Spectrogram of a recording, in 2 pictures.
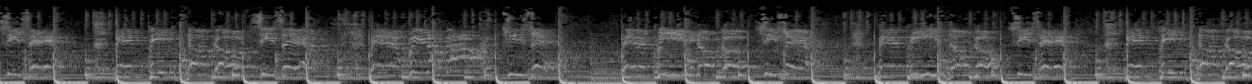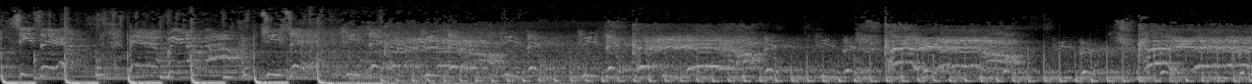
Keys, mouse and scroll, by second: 2.3 a, 2.5 a, 2.9 a, 5.4-7.1 middle drag, 7.1-9.5 right drag, 9.5-12.1 drag, 18.0-22.4 drag, 20.8-25.0 middle drag, 20.8-22.4 right drag, 24.6 a.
